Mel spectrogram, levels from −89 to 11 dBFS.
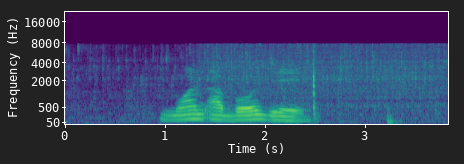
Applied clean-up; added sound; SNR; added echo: none; Trickle, dribble / Sink (filling or washing) / Water tap, faucet; 20 dB; none.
